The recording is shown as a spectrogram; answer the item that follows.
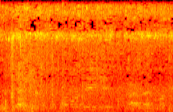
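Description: A flock of domestic pigeons on a concrete floor: scattered short knocks and scuffles from the birds feeding, with wing flaps as a few of them flutter up near the end.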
